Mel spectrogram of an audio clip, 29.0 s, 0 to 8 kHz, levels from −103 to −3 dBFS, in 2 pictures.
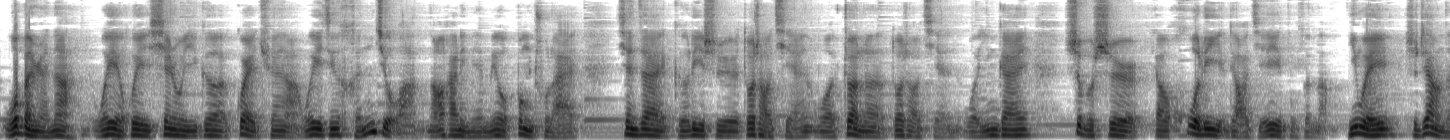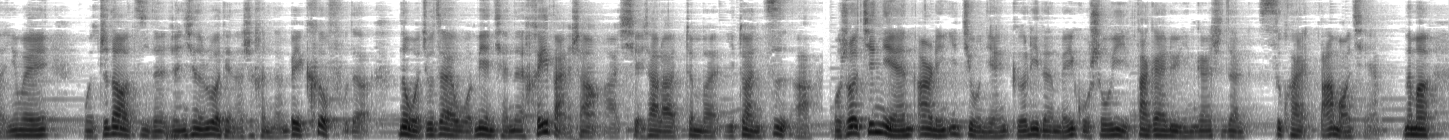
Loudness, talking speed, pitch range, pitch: -18 LUFS, 285 characters per minute, 100-120 Hz, 110 Hz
